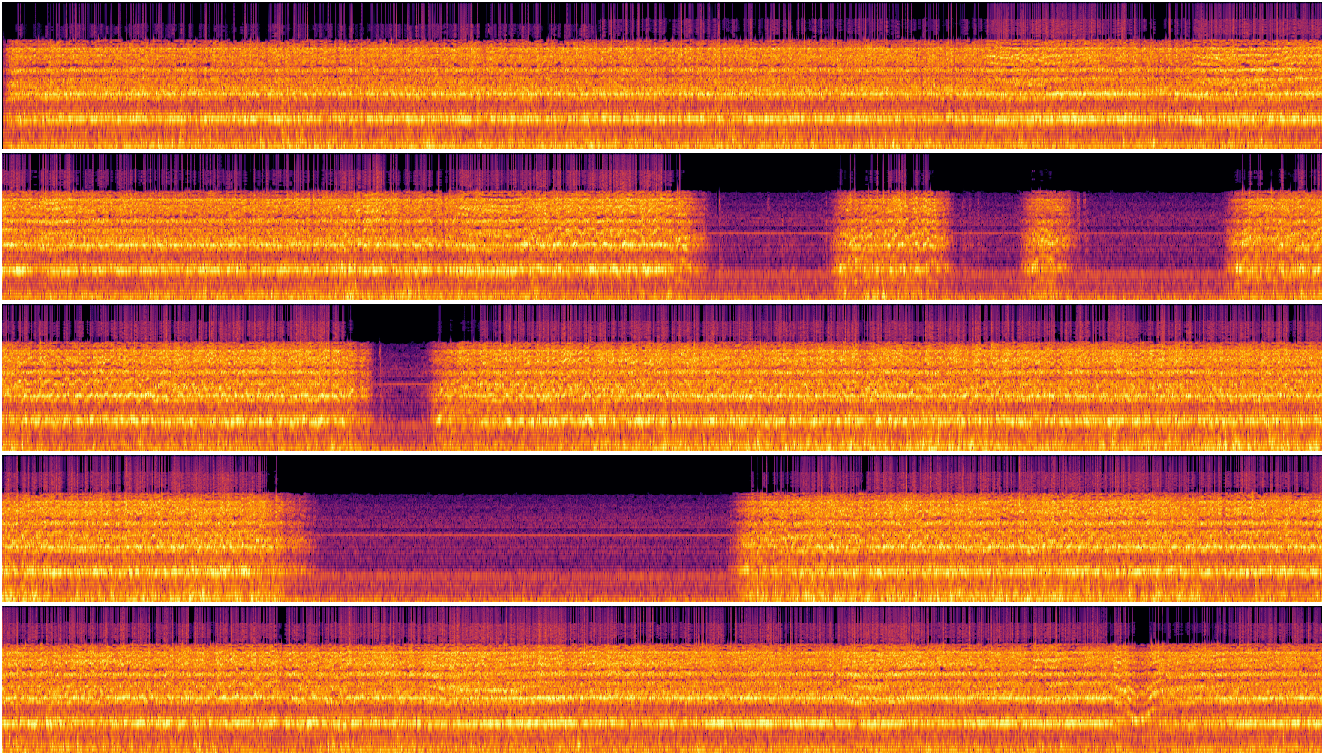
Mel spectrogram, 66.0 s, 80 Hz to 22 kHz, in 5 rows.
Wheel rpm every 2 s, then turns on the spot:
220, 230, 230, 230, 230, 230, 220, 230, 230, 210, 50, 80, 40, 200, 210, 110, 220, 220, 220, 230, 220, 40, 0, 80, 230, 230, 220, 230, 220, 230, 230, 220, 200.
none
